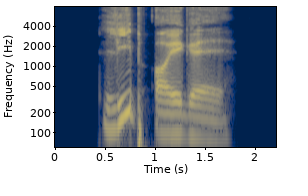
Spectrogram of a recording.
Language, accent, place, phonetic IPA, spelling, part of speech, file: German, Germany, Berlin, [ˈliːpˌʔɔɪ̯ɡl̩], liebäugel, verb, De-liebäugel.ogg
- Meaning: inflection of liebäugeln: 1. first-person singular present 2. singular imperative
